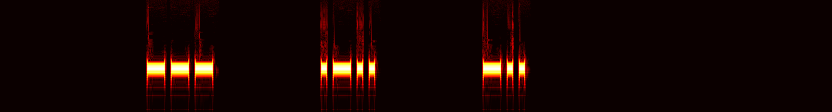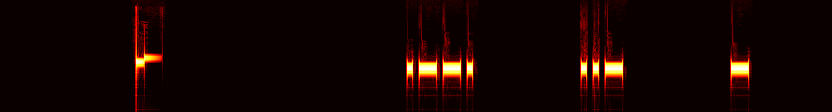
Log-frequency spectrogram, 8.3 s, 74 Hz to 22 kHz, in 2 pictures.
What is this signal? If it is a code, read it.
Morse code, heard as a keyed tone, about 41 wpm, spaced as for 14 wpm, 700 Hz. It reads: OLD PUT
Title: 6x Character Spacing - Top 500 Words - 40wpm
